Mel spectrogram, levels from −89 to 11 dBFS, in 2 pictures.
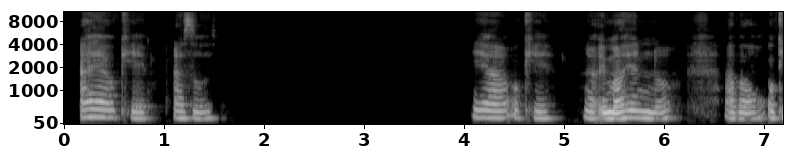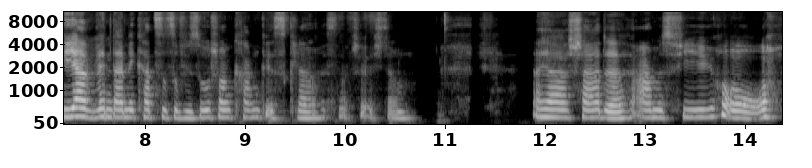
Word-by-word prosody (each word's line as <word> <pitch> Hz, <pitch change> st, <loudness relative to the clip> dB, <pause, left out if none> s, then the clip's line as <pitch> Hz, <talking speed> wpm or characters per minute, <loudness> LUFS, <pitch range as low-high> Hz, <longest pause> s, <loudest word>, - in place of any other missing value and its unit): Ah 220 Hz, +1 st, +1 dB
ja, 225 Hz, -2 st, +1 dB
okay. 185 Hz, -3 st, -8 dB
Also 190 Hz, -2 st, -5 dB, 2.6 s
Ja, 210 Hz, -2 st, -2 dB
okay. 195 Hz, -2 st, -8 dB, 0.2 s
Na, 195 Hz, -3 st, -3 dB
immerhin, 190 Hz, +2 st, +4 dB
ne? 200 Hz, +4 st, -6 dB, 0.4 s
Aber 180 Hz, 0 st, -4 dB
okay, 200 Hz, +3 st, +2 dB
ja, 240 Hz, -3 st, +9 dB
wenn 230 Hz, 0 st, +3 dB
deine 220 Hz, -1 st, +2 dB
Katze 220 Hz, -1 st, -2 dB
sowieso 205 Hz, +1 st, -2 dB
schon 215 Hz, 0 st, -1 dB
krank 215 Hz, 0 st, -8 dB
ist, 195 Hz, -1 st, -3 dB
klar, 195 Hz, -1 st, -4 dB
ist 220 Hz, +1 st, -13 dB
natürlich -, -, -11 dB
dann 190 Hz, 0 st, -9 dB, 1.2 s
Ah 235 Hz, -, -1 dB
ja, 225 Hz, -1 st, +4 dB
schade, 210 Hz, -3 st, +2 dB
armes 215 Hz, -1 st, -1 dB
Vieh. 225 Hz, 0 st, -3 dB
Oh, 205 Hz, 0 st, +4 dB
210 Hz, 120 wpm, -23 LUFS, 190-220 Hz, 2.6 s, ja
